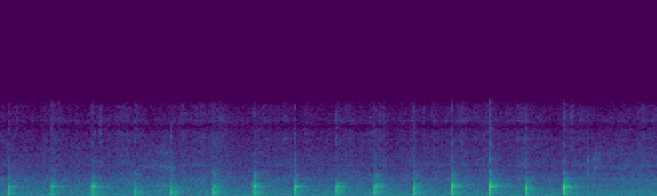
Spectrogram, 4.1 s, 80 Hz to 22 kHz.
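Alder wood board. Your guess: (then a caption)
Consistent. An American alder tonewood board meant for guitar bodies is tapped 15 times at a steady pace, each tap a short, dry knock with a brief ring near 1.2 kHz. The tap tone stays very consistent from tap to tap.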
